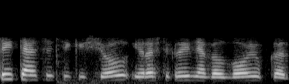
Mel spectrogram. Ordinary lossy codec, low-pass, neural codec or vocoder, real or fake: AAC, 16 kbps; 7.2 kHz; vocoder, 22.05 kHz, 80 mel bands, Vocos; fake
